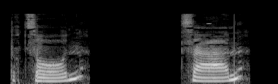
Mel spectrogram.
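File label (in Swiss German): "zahn", Alsatian; medecine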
